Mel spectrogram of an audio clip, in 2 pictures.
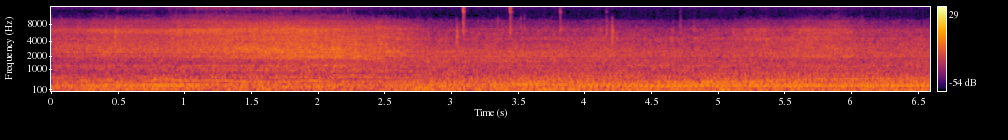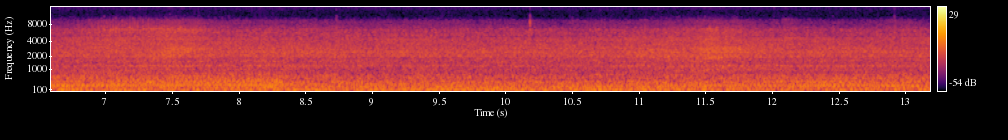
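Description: A car drives down Gué Brothers street in Bir Mourad Raïs, Algiers, with a steady low engine and road rumble heard from inside the cabin, broad and even.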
